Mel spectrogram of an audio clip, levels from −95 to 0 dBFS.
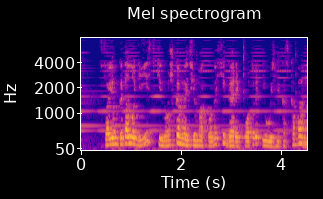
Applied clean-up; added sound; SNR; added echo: classical method log-MMSE.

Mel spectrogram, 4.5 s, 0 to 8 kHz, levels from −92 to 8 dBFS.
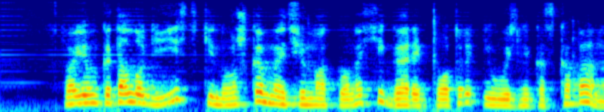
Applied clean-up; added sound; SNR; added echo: neural mask model DeepFilterNet 3.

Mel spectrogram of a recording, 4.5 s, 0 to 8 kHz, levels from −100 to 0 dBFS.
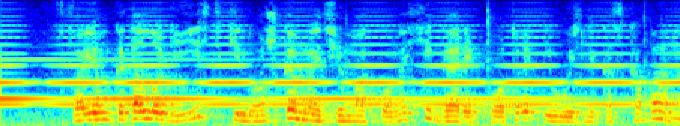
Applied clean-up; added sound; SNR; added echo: none; Chink, clink + Organ; 2 dB; none.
